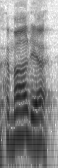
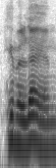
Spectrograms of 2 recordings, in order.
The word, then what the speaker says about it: Himalaya: For its plural or adjectival forms, you have to revert to the anglicised pronunciation, or in other words, to the Malaya sound-alike rather than the Somalia sound-alike. Hence, Himalayan club rather than Himalayan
